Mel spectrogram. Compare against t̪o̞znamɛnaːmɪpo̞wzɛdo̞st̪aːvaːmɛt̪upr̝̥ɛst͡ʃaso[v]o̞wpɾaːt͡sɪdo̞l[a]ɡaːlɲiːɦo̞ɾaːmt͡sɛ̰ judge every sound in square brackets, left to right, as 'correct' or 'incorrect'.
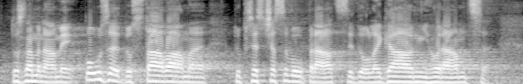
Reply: correct, incorrect

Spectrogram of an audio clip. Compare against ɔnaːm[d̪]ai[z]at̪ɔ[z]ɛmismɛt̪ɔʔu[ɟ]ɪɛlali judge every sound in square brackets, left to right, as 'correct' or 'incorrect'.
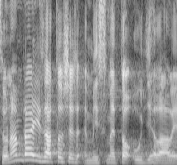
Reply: correct, correct, incorrect, correct

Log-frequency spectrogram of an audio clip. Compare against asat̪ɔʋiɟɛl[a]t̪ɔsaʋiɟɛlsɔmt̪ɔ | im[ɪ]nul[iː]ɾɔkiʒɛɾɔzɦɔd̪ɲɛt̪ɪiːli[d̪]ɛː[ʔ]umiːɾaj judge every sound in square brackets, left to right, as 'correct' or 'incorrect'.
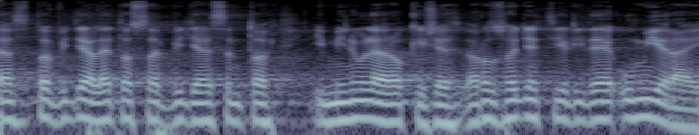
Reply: incorrect, incorrect, incorrect, correct, correct

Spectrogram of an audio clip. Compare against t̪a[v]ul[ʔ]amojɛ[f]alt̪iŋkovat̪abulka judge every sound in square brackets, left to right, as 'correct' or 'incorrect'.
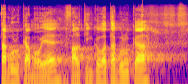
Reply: incorrect, incorrect, correct

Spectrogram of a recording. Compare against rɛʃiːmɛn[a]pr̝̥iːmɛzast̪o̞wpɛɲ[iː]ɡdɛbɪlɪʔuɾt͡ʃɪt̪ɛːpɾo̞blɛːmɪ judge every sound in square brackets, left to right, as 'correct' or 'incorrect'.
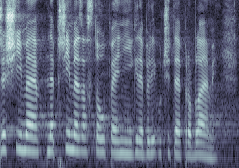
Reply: incorrect, correct

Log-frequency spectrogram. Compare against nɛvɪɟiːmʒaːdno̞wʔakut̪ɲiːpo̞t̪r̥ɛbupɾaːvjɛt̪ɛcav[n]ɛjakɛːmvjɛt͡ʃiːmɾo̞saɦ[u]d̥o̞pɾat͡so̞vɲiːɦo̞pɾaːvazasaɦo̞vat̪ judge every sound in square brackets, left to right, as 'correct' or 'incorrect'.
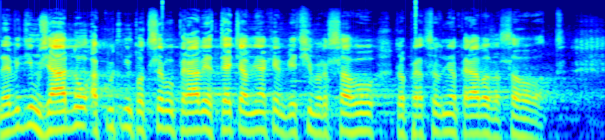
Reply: incorrect, correct

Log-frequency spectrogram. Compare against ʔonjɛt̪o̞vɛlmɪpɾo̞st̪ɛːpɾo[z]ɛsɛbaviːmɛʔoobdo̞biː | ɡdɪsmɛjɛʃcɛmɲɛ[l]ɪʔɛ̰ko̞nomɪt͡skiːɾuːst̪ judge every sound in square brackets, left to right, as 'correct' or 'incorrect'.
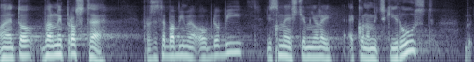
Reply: incorrect, correct

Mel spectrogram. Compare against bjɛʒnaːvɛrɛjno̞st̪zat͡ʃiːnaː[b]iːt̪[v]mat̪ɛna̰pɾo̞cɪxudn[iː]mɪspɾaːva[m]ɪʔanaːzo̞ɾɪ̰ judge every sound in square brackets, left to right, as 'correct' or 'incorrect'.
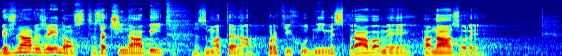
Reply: correct, incorrect, correct, correct

